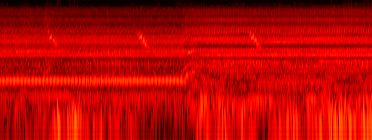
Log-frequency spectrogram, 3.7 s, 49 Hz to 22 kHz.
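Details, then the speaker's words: 1993 Chevy Lumina APV windshield wiper motor after resoldering the circuit board and repairing a broken board part: quiet steady whir on low that steps up in pitch on high, sweeping evenly; normal wiper operation after repair. "So I should be able to move it to low now and it should just spin slowly. So that's slow, and let's go to high."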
